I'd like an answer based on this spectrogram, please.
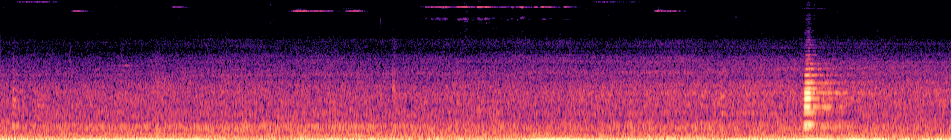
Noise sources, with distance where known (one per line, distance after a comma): car horn, near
